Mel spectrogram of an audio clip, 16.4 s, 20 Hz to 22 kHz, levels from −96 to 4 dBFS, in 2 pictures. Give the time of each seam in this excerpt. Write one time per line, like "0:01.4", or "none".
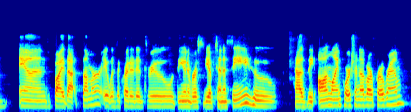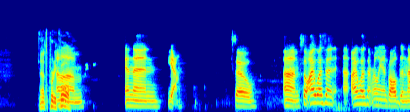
none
